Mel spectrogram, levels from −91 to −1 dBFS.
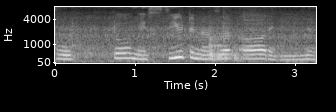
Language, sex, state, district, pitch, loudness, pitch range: Hindi, female, Madhya Pradesh, Umaria, 230 Hz, -15 LUFS, 215-265 Hz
